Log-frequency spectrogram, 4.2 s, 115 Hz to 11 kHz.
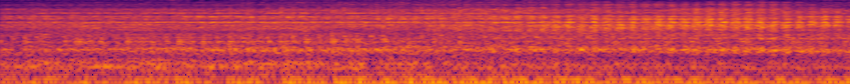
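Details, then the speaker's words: Subaru EJ208 engine tested for knock at about 800 rpm: a steady, even idle with a smooth low drone and no ticking or knocking. Cylinder 4 does not knock and the belt is in good condition; the engine sounds healthy. "Все тихо. Мотор 58 45 28. Четвертый не стучит. Все отлично."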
